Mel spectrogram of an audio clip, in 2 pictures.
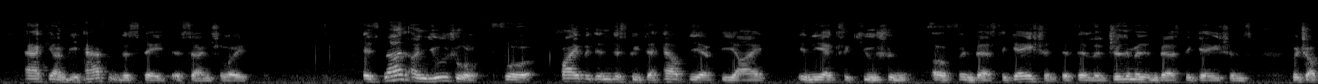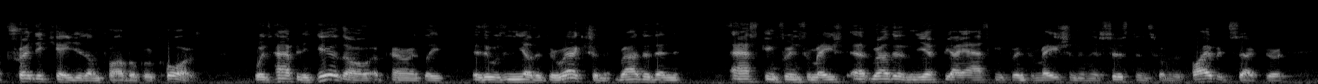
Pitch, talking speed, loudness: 115 Hz, 140 wpm, -27 LUFS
